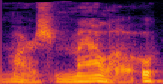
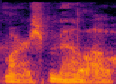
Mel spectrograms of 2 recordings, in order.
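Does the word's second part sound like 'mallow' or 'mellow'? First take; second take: mallow; mellow. First: The second part sounds like 'mallow'. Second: The second part sounds like 'mellow'. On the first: The speaker calls it right. "the word is actually marshmallow originally" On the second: The speaker calls it wrong. "we came to pronounce it mellow"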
